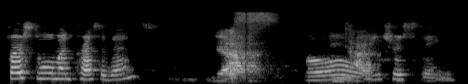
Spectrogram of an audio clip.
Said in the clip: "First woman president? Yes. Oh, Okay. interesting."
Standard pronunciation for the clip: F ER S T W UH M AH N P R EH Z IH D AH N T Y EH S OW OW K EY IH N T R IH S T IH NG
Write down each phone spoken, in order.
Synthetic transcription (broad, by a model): F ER S T W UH M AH N P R EH S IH D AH N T Y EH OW OW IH N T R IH S T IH NG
